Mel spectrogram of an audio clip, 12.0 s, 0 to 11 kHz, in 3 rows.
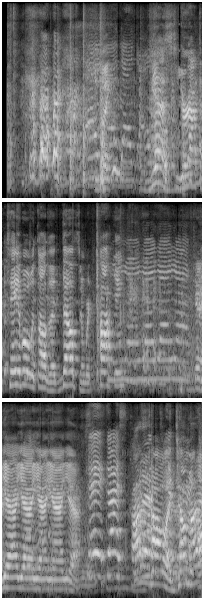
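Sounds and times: people laughing: 0:00.4 - 0:02.4, 0:03.2 - 0:04.4
baby babbling: 0:06.2 - 0:07.9.

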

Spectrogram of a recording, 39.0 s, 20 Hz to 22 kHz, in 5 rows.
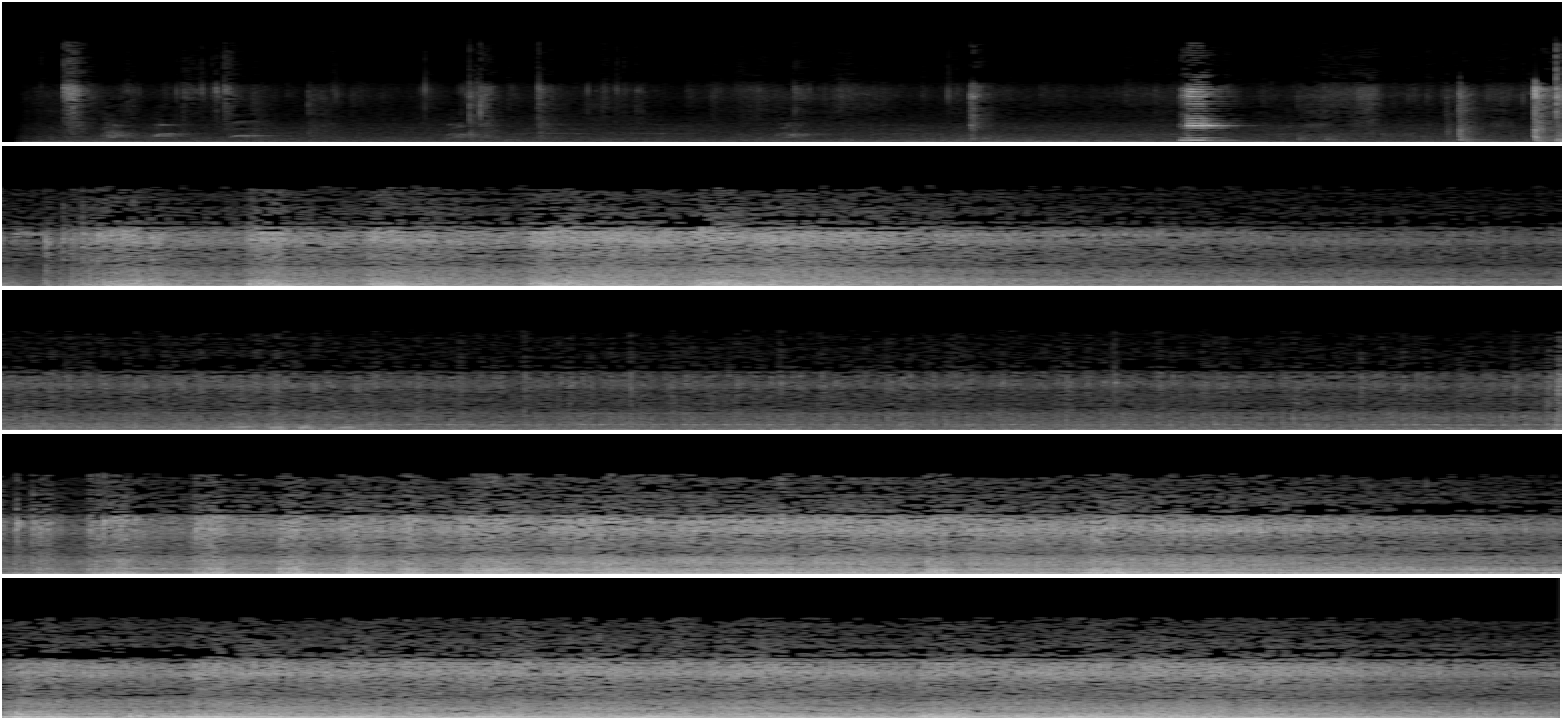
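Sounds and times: motorcycle engine starting: 0:07.6 - 0:38.9
motorcycle engine running: 0:08.0 - 0:38.9.

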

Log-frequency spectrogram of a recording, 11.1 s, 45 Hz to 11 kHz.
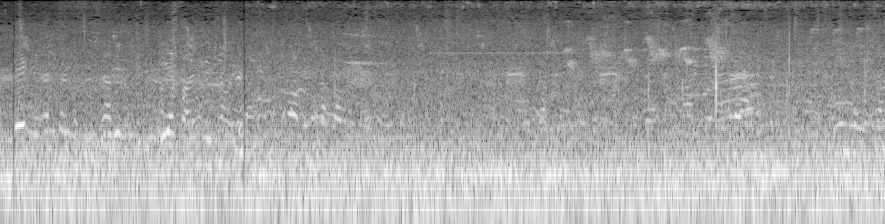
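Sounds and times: people chattering outdoors: 0:00.0 - 0:11.0.

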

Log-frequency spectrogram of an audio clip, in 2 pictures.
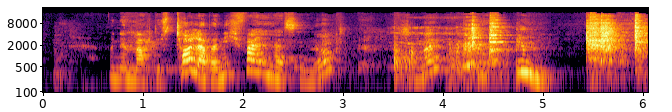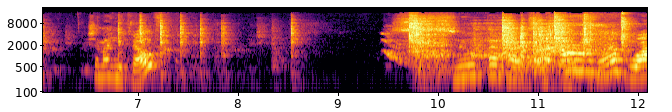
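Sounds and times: ceramic plates clinking and scraping: 0:03.5 - 0:04.7, 0:05.4 - 0:06.2, 0:09.6 - 0:12.0.

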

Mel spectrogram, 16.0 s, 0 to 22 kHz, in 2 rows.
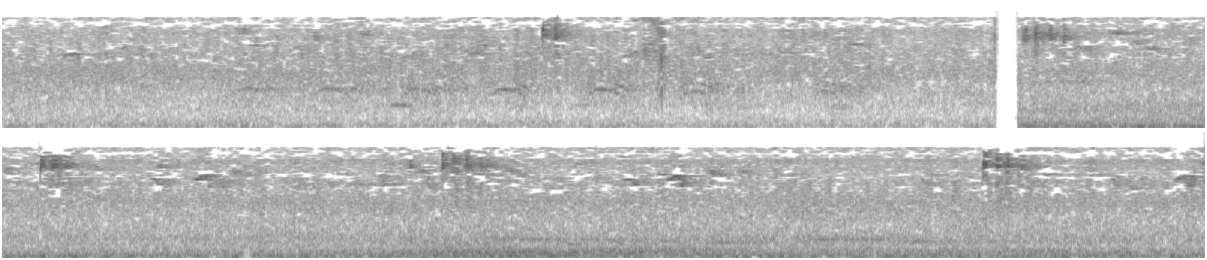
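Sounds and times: wild birds chirping: 0:00.3 - 0:16.0
steady low rumble: 0:06.8 - 0:16.0.

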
